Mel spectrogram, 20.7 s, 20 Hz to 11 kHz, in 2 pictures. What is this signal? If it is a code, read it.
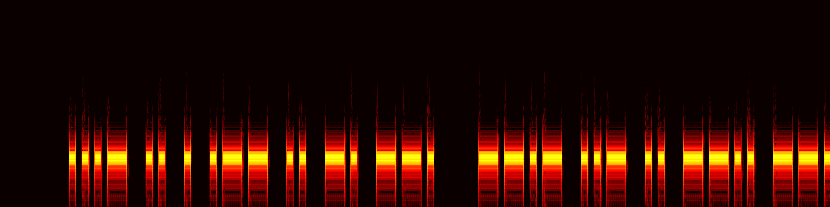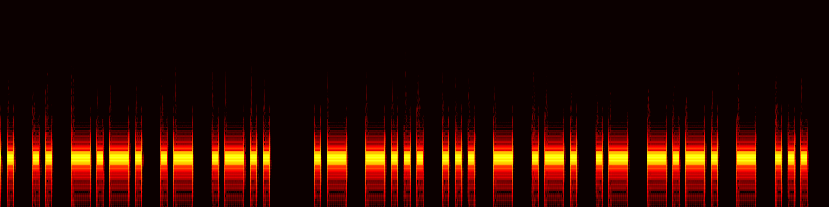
Morse code, heard as a keyed tone, about 16 wpm, 700 Hz. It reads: VIEWING QUIZZICAL ABSTRACTS
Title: Pangram Challenge v2 - 15wpm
